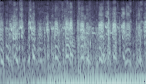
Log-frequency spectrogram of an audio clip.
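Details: Ducks and ducklings, a dense chorus of overlapping nasal quacks and honking calls, many birds calling at once with steady low rumble beneath.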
